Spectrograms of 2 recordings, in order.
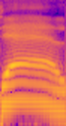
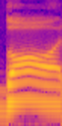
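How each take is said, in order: First: The vowel is said with spread, smiling lips. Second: The vowel is said with rounded, kissing lips. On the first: The speaker calls it right. "like you're smiling" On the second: The speaker calls it wrong. "not dod, as if you're about to kiss"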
